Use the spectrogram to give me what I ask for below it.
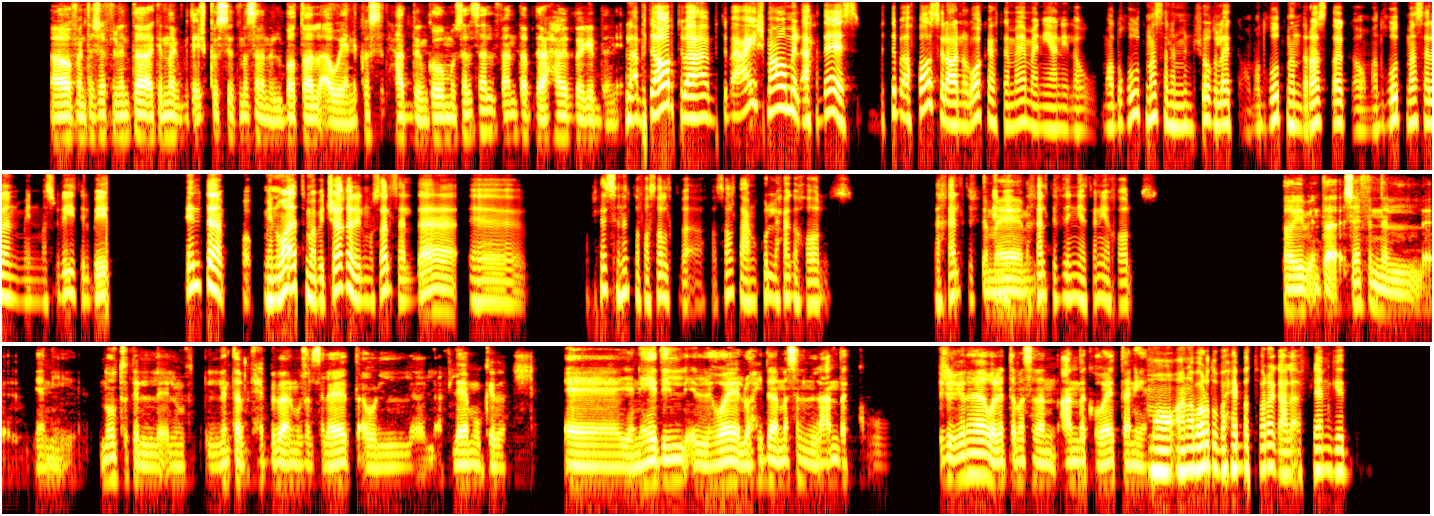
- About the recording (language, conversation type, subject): Arabic, podcast, احكيلي عن هوايتك المفضلة وإزاي بدأت فيها؟
- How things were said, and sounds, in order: other noise; tapping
